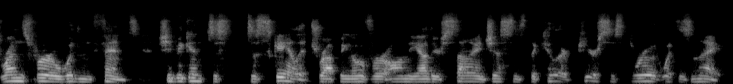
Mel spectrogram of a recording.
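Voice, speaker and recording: A man's voice: mid-range voice, fairly bright tone, breathy edge, rough recording. A man reading screenplay action lines dramatically at a table read, punching out the sudden action words. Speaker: reader of the action description.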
